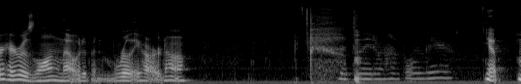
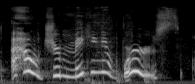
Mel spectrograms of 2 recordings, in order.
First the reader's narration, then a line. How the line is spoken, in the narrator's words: Heidi wailed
